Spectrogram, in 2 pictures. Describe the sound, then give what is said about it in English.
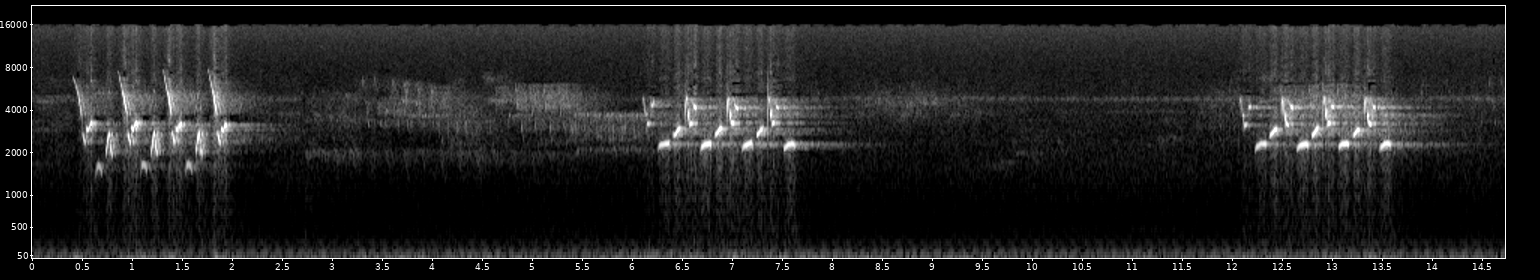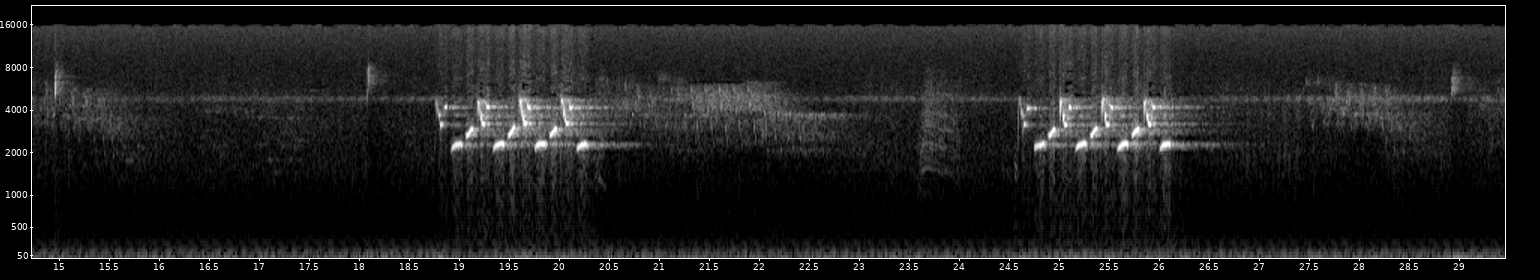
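A Carolina wren sings a variant of its song: five loud, rapid bursts of repeated ringing phrases, each lasting about two seconds, spaced evenly with quiet gaps and a low steady hum underneath. “Carolina wren has at least one variation in its song. Here is one of those variations.”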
